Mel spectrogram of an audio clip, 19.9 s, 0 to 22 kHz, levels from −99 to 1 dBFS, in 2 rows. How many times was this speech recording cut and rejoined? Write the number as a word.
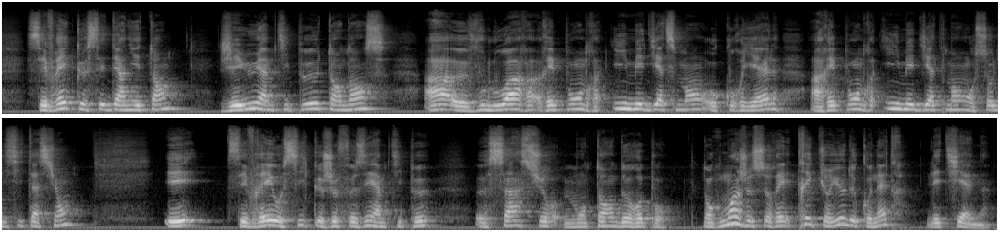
two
